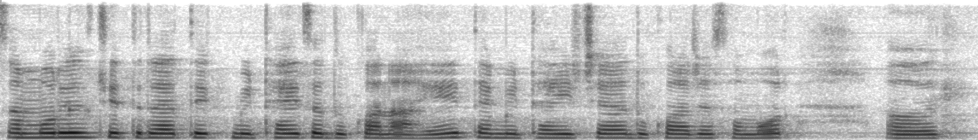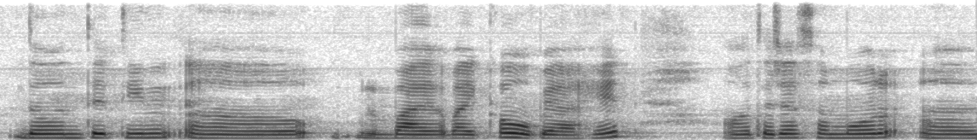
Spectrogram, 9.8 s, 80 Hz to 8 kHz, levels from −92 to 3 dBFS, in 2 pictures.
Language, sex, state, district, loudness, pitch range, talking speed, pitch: Marathi, female, Maharashtra, Solapur, -18 LUFS, 210-235 Hz, 135 wpm, 220 Hz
